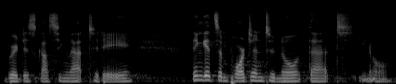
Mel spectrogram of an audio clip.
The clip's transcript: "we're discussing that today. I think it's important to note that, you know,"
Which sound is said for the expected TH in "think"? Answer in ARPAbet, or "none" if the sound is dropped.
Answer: TH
